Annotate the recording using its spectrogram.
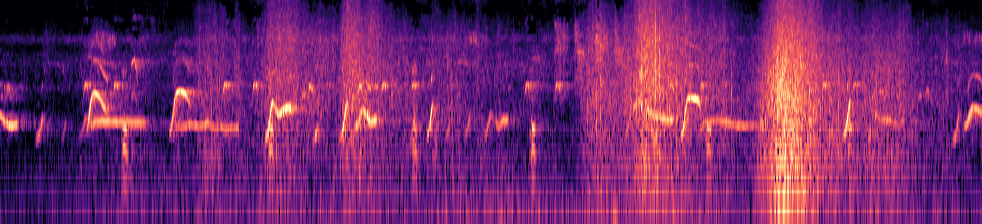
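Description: White-handed gibbon calls: a series of hooting notes, each swooping up sharply and falling back, about one a second, the gibbons' territorial vocal display. Leafy branches are shaken in short rushing bursts in between, loudest near the end.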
